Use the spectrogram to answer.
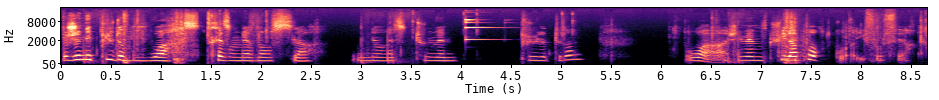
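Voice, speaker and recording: The voice has a dark, mellow tone and fairly even intonation, moving at a fairly slow pace with long, frequent pauses and big swings in loudness, in a dry, close sound with no echo. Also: woman, high pitch for a woman. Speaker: gaming youtuber. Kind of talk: let's play commentary.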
